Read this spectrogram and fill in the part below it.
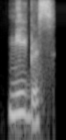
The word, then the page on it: Negus: Indian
